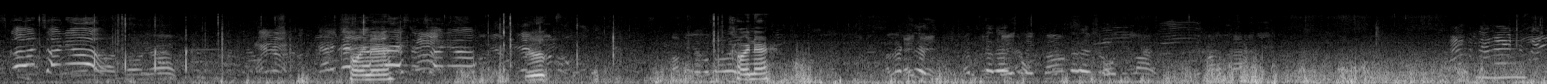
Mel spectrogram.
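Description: Young players shout and call out across an open field, some distance away.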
